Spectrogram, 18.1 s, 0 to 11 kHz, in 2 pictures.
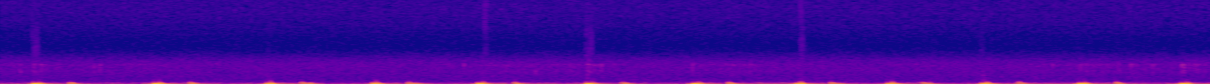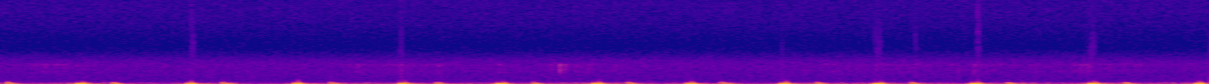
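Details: Resting heartbeat recorded at Erb's point while sitting at a desk: low thumps about 75 a minute with uneven spacing and occasional longer pauses; irregular heartbeat with skipped beats.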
